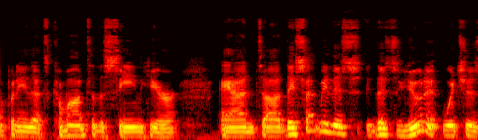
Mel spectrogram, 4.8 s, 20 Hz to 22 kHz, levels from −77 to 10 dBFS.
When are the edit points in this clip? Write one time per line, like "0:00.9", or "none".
none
